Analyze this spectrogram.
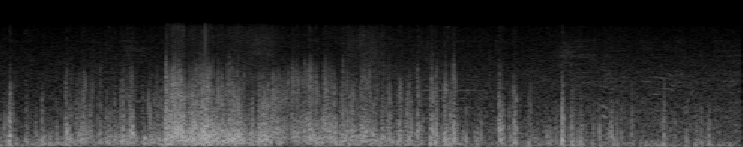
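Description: Waves splash against rocks close by.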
